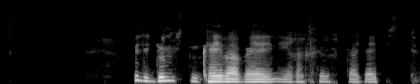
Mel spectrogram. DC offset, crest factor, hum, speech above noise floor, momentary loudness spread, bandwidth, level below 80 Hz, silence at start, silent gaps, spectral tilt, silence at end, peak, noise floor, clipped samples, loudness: under 0.1%; 16 dB; none; 59 dB; 15 LU; 5 kHz; -56 dBFS; 1.35 s; none; -10 dB/octave; 0.45 s; -2 dBFS; -76 dBFS; under 0.1%; -18 LUFS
